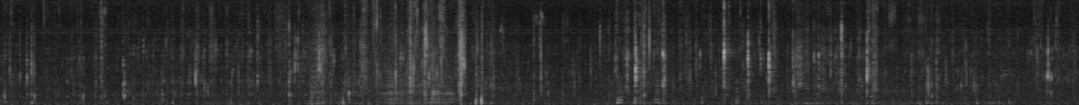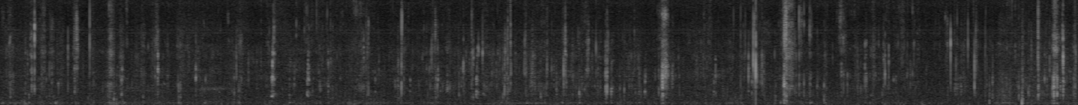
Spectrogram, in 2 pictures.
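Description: A German Pinscher puppy eating soft mashed food from a plastic bowl: irregular wet smacking and lapping clicks, some sharper than others.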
